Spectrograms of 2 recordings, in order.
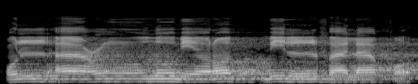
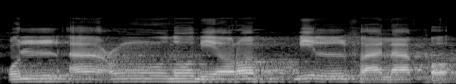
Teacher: ayat terakhirnya ini qalqalah ya, jadi suara terpantul. Karena huruf terakhirnya adalah huruf qaf.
